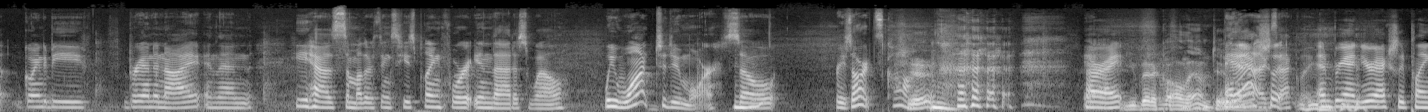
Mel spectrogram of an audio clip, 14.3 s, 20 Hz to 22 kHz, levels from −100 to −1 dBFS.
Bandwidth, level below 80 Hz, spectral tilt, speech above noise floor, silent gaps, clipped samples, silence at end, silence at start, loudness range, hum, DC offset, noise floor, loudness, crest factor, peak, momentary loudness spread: 17.5 kHz; -50 dBFS; -5 dB/octave; 30 dB; none; under 0.1%; 0 s; 0 s; 4 LU; none; under 0.1%; -47 dBFS; -18 LUFS; 18 dB; 0 dBFS; 13 LU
